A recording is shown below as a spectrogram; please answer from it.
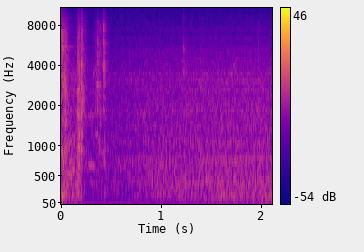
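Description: Telephone handset clacking a few times in quick succession as it is set back in its cradle on a control panel, followed by the steady background hum of a submarine's ventilation and machinery.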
